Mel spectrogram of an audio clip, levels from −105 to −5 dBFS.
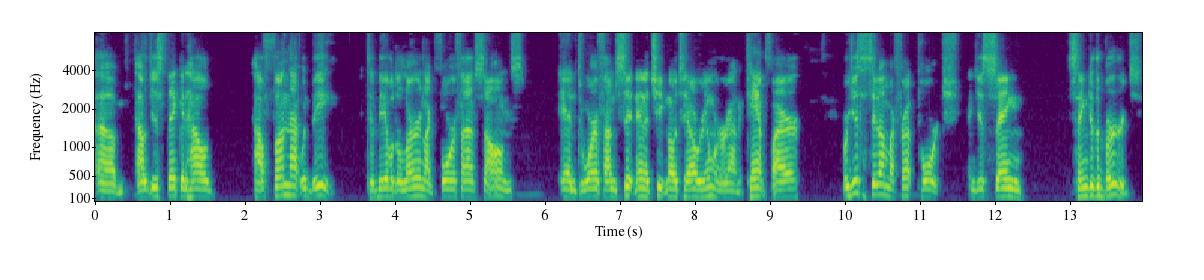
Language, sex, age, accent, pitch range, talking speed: English, male, 40-59, American, 135-160 Hz, 215 wpm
